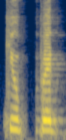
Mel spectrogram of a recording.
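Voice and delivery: ordinary talk, nothing marked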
